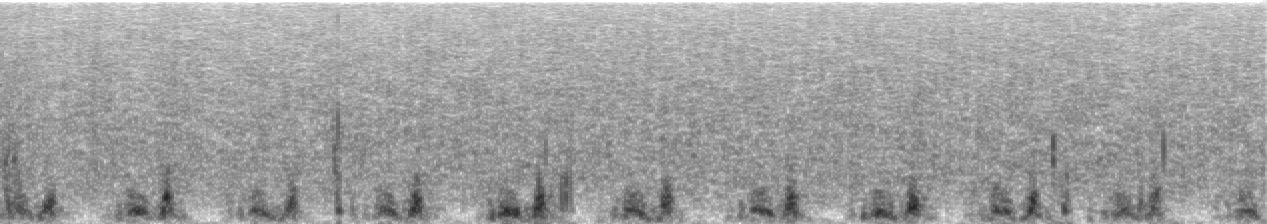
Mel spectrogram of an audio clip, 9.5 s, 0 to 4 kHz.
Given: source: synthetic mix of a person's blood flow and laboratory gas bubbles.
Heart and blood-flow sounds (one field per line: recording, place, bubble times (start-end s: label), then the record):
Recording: Doppler ultrasound of blood flow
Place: precordium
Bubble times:
0.02-0.21 s: bubbles
2.49-2.69 s: bubbles
4.02-4.15 s: bubbles
4.21-4.34 s: bubbles
7.87-8.06 s: bubbles
8.54-8.61 s: bubbles
8.71-8.78 s: bubbles
From the record:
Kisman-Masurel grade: 122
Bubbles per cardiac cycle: 1 to 2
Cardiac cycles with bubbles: 10 to 50%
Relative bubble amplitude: moderate (0.250 to 0.450)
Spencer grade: 2 (many but less than half of the cardiac periods contain bubble signals, singularly or in groups)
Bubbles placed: anywhere in the cardiac cycle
